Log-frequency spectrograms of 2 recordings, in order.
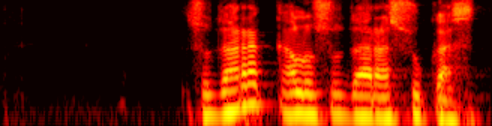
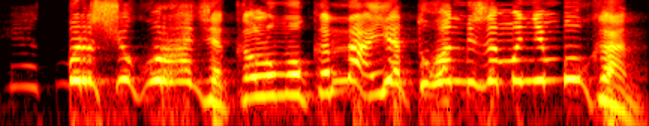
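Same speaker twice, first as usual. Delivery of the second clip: much higher, louder call to give thanks; excited high proclamation; 6 dB louder than usual. Real, not acted. Preacher urging the scared congregation to simply be thankful, excited and high. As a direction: lift the whole room with joy.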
